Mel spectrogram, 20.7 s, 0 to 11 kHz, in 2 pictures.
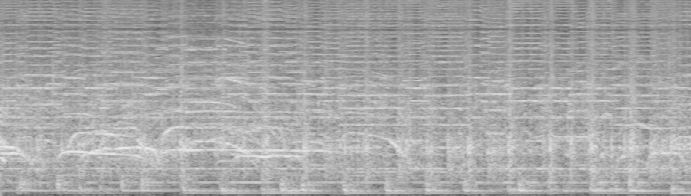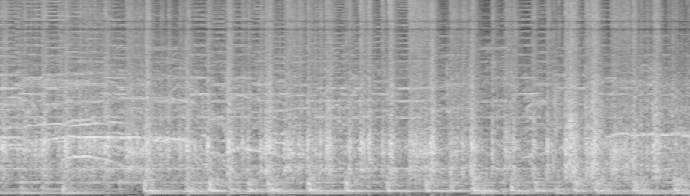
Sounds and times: Bagpipes: 0.0s - 20.7s.

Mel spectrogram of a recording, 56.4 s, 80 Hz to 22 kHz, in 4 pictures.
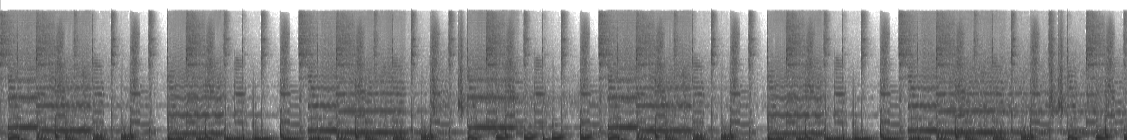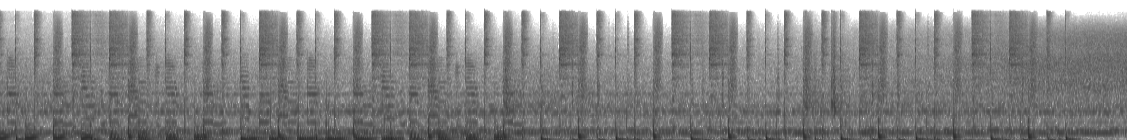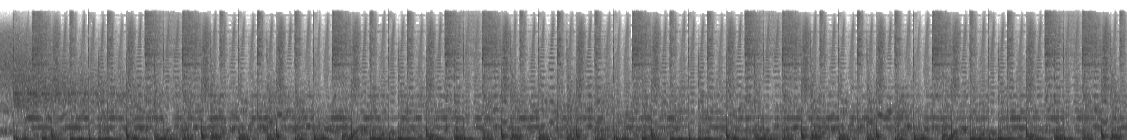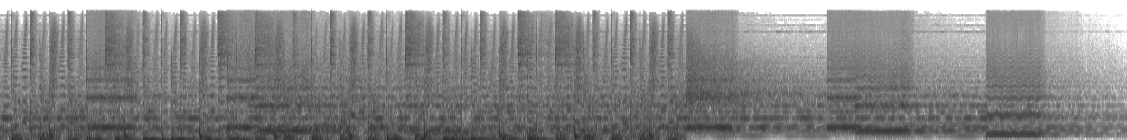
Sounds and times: Music: 0.0s - 56.3s.

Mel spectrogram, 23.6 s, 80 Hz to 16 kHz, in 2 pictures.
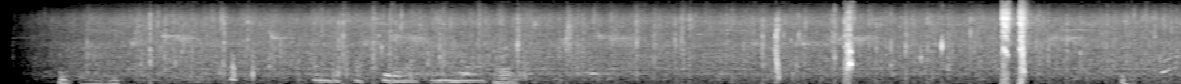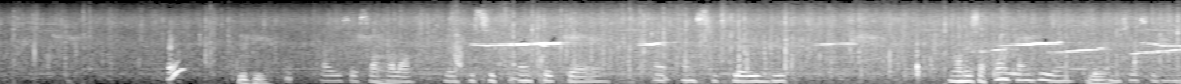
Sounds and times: Outside, rural or natural: 0.1s - 23.6s
Speech: 0.6s - 1.2s, 3.2s - 5.2s, 13.5s - 19.7s, 21.3s - 23.6s.

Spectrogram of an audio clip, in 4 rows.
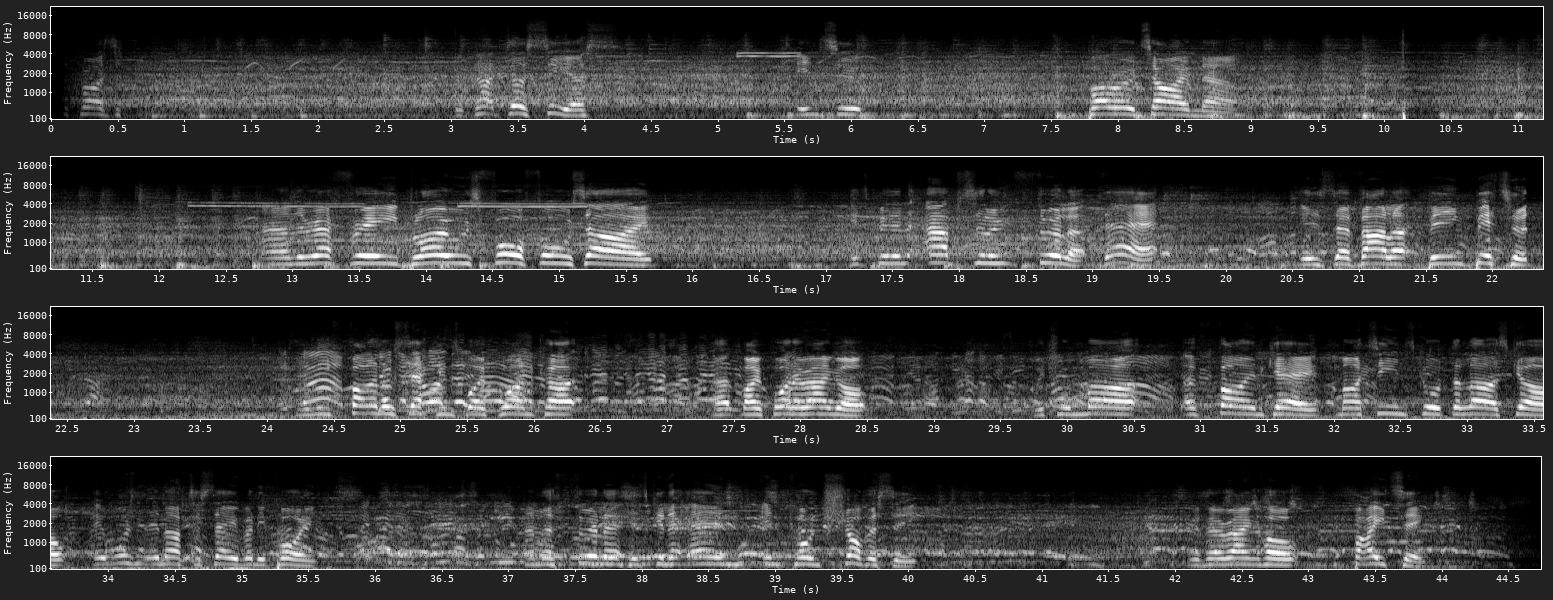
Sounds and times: Speech: 0.2s - 0.5s, 3.0s - 4.2s, 5.6s - 6.2s, 7.8s - 8.9s, 12.8s - 15.7s, 17.2s - 19.6s, 20.3s - 22.3s, 24.2s - 28.5s, 29.2s - 41.2s, 41.9s - 44.2s.

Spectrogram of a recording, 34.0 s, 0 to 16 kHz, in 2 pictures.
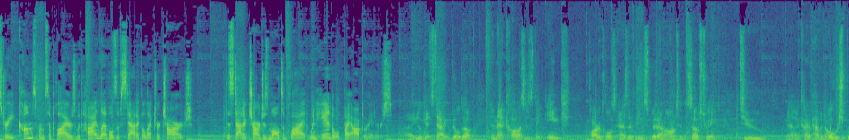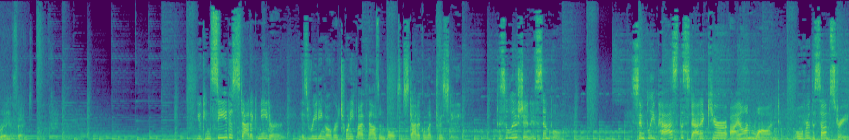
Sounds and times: Speech: 0.0s - 3.8s, 4.6s - 17.6s, 21.0s - 26.2s, 27.0s - 28.3s, 29.7s - 33.9s
Music: 0.0s - 33.9s.

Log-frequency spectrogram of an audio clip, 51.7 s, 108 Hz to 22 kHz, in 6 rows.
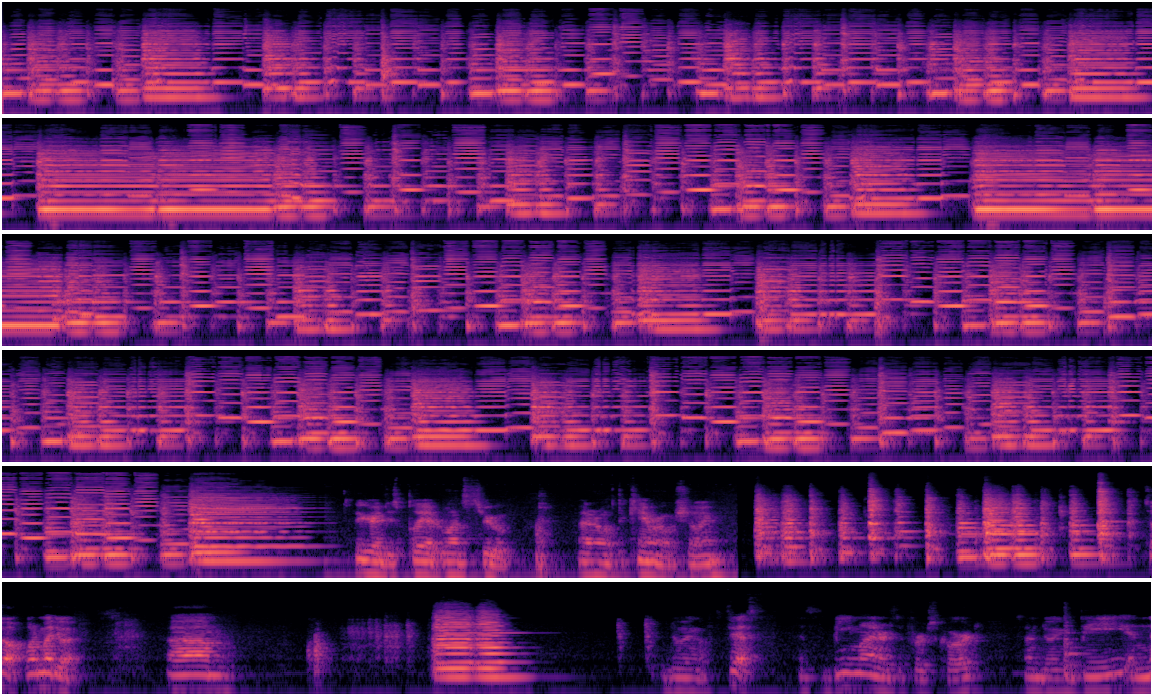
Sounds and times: Violin, fiddle: 0.0s - 37.0s, 40.1s - 43.0s, 45.9s - 47.2s.

